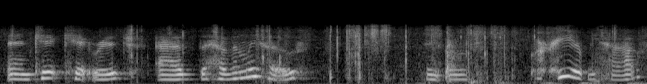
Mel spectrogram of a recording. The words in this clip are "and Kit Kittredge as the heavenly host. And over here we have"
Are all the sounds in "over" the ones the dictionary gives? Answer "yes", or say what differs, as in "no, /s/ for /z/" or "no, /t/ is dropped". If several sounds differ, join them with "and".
no, /v/ is dropped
